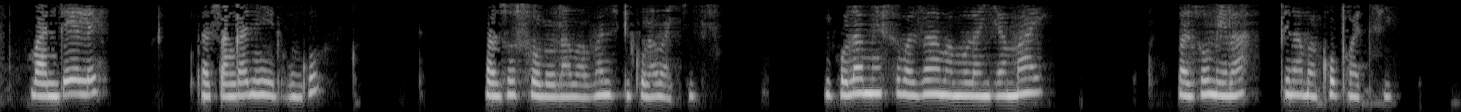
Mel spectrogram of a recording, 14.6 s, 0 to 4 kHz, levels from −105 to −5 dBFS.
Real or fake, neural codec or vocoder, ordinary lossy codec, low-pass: fake; codec, 16 kHz, 4 kbps, FunCodec, trained on Chinese and English, 50 frames a second; AAC, 16 kbps; 3.6 kHz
